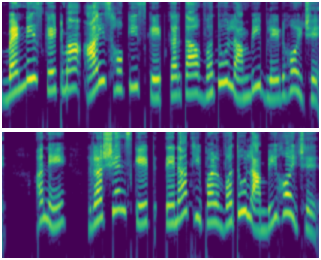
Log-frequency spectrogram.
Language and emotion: Gujarati, neutral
